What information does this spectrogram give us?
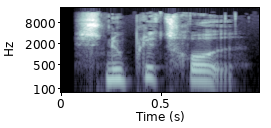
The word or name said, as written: snubletråd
